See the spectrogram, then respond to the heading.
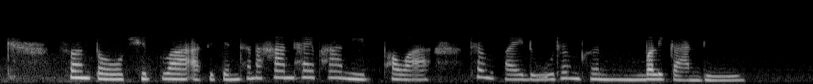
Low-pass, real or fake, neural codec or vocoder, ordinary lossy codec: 3.6 kHz; real; none; Opus, 16 kbps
